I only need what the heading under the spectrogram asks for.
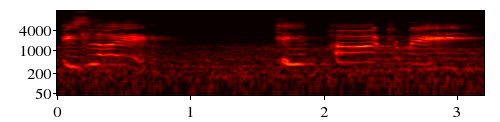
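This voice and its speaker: A woman's voice: very high voice, drawn-out words, over music, full character voice. An actress playing a terrified female captive in a video game, crying out in panic for rescue. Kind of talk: dramatic video game acting.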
